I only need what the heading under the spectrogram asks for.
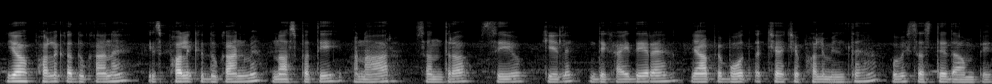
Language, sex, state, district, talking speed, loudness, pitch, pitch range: Hindi, male, Bihar, Saran, 185 wpm, -23 LUFS, 130 Hz, 120-140 Hz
